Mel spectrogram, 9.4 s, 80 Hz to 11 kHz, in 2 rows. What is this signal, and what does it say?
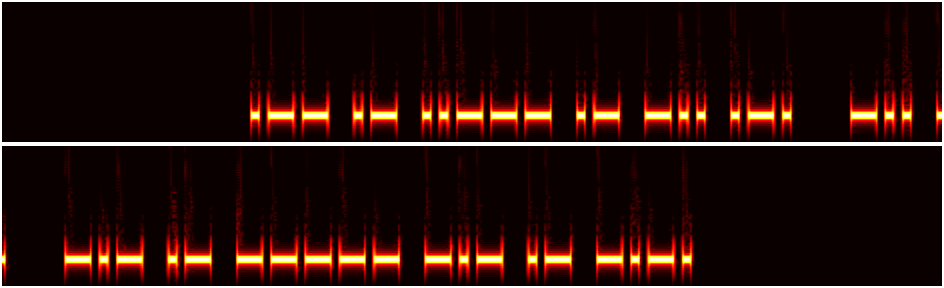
Morse code, heard as a keyed tone, about 28 wpm, 700 Hz. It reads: WA2ADR DE KA0KAC
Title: USA Callsign DE Callsign - 6 Characters - 28wpm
